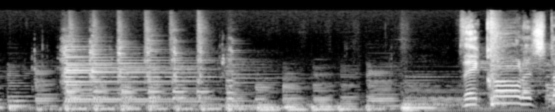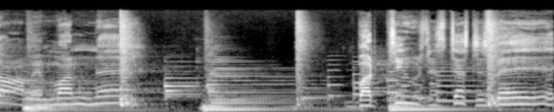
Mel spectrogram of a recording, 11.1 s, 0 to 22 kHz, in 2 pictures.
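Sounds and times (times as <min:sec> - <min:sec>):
bass: 0:00.0 - 0:11.0
electric blues guitar fill: 0:00.0 - 0:11.0.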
